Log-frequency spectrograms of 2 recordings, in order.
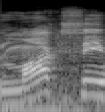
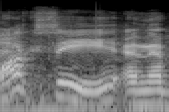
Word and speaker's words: Moxee: over in Moxee, Washington. That's Moxee, right. one word, sounds like two. It's not Moxee, it's Moxee.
